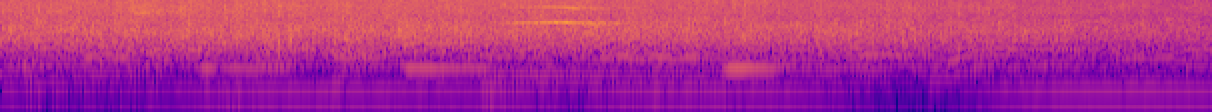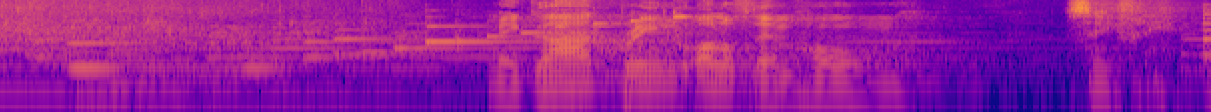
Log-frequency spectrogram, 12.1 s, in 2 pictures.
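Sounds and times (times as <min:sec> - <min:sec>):
audience clapping: 0:00.0 - 0:08.3
sustained tones of singing or music: 0:08.5 - 0:12.0
speech: 0:08.6 - 0:10.7, 0:11.4 - 0:12.0.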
